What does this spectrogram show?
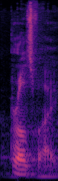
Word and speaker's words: Perlzweig: Morris Abram and Morris Perlzweig, as he pronounced his name.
